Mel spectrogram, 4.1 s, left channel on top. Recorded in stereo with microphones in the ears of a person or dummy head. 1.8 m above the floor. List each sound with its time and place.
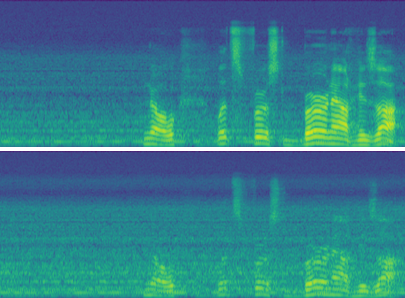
1.4 s a man speaking: 45° left (ahead or behind), 0.8 m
